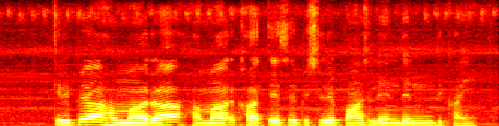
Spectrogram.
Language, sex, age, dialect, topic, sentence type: Bhojpuri, female, 31-35, Northern, banking, statement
